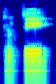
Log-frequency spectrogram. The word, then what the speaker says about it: Prateek: And also I pronounce it Pratik, but there's no like th makes a th sound. That's just how the language the culture that's just a language.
